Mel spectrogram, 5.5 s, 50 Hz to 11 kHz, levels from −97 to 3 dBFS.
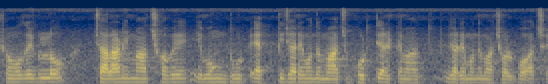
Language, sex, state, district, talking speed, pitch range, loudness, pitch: Bengali, male, West Bengal, Malda, 220 wpm, 130-145 Hz, -23 LUFS, 140 Hz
